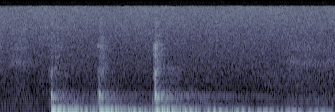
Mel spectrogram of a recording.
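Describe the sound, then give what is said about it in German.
Three heavy, booming knocks on a castle door, evenly spaced about half a second apart, each with a deep resonant thud that rings on and fades slowly afterward. “Und ihr klopft an die Tür des Schlosses.”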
